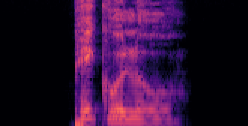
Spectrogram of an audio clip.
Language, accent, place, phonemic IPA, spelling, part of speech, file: German, Germany, Berlin, /ˈpɪkolo/, Piccolo, noun, De-Piccolo.ogg
- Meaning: piccolo (small bottle of wine, usually champagne)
